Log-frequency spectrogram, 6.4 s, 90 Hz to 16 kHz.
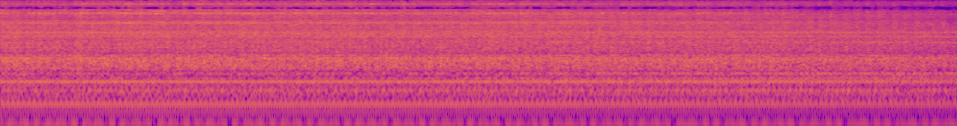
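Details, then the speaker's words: Hobby milling machine with straight-cut gears machining a Leyland P76 V8 cylinder head at about 5 mm increments: steady hum with buzzing rattle, gear chatter under cutting load. "I don't really do much more than five mil increments on this Mill because because it's all straight cut gears it Chatters like a party you probably hear the noise that it makes when it's Machining"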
